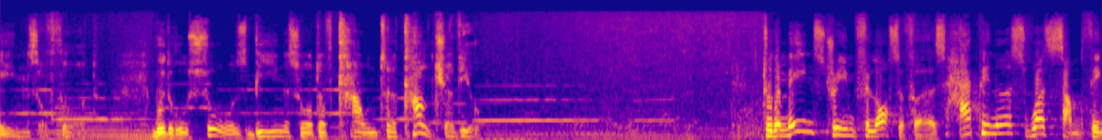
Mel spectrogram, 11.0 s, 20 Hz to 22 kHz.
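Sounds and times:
soft music sustained chord: 0.0s - 9.3s
faint hiss: 0.0s - 11.0s.

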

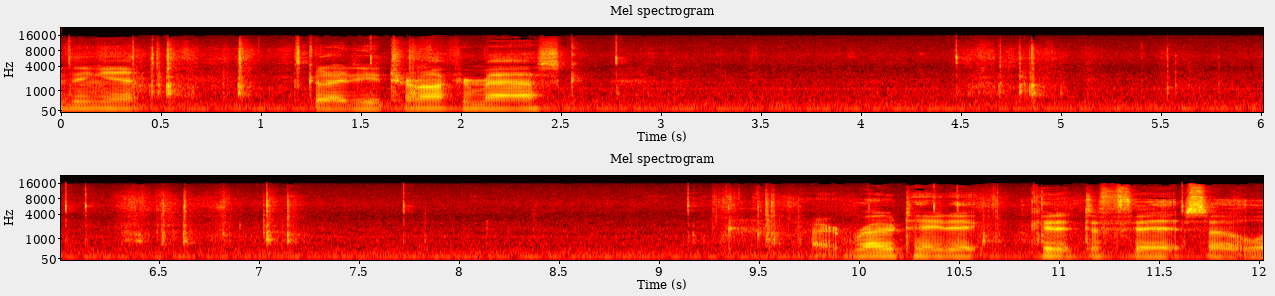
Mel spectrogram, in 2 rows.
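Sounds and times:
steady low hum: 0.0s - 12.0s
computer keyboard keys clicking: 9.2s - 11.0s.

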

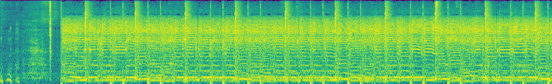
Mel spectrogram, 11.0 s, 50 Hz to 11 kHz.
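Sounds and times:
rock music on radio: 1.2s - 11.0s.

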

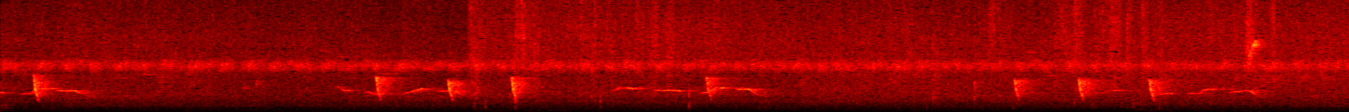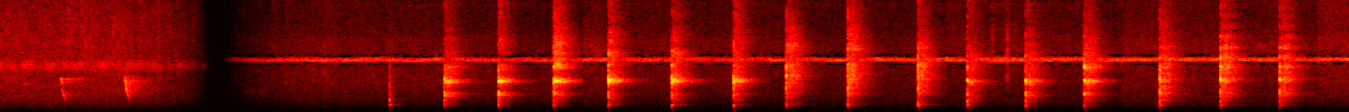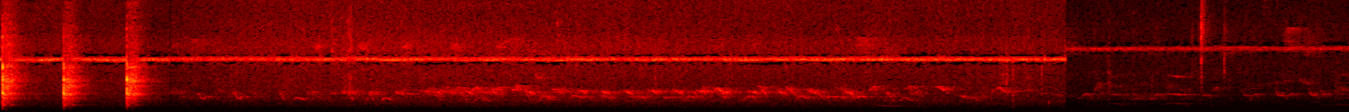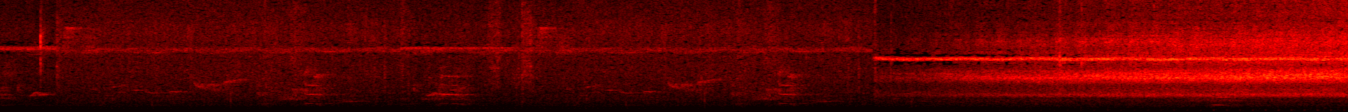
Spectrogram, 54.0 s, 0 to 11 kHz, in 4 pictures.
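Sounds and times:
high insect drone: 0.0s - 53.9s
wooden stake pounded into dirt: 18.0s - 28.5s.

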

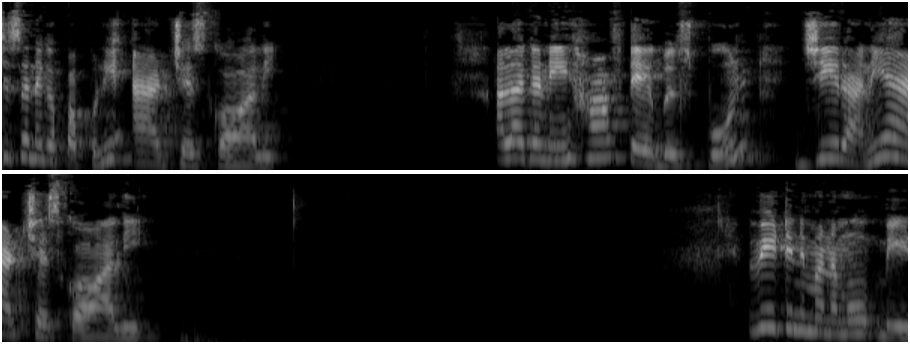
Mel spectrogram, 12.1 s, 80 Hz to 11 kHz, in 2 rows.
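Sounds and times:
soft low thump: 7.2s - 7.7s.

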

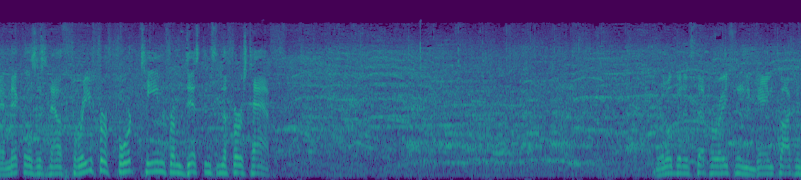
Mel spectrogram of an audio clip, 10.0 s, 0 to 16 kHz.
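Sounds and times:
arena crowd din: 0.0s - 10.0s.

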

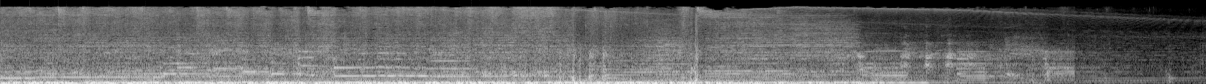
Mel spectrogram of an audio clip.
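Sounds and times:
live rock band music: 0.0s - 11.6s
bass guitar: 0.0s - 12.0s
guitar notes ringing: 0.0s - 12.0s.

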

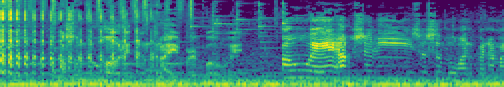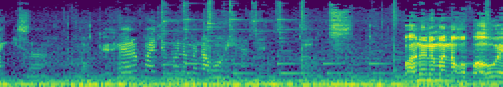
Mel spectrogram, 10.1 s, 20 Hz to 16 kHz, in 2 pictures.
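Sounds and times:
person talking: 0.0s - 1.8s
car interior rumble: 0.0s - 10.0s.

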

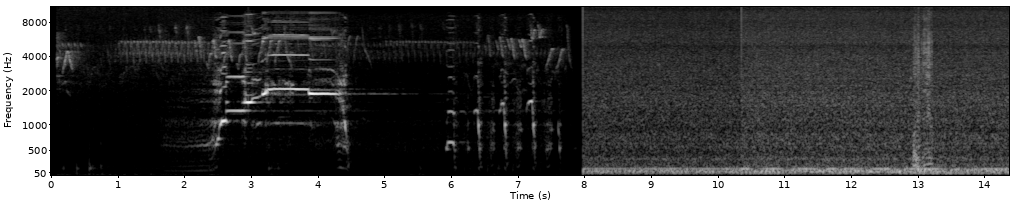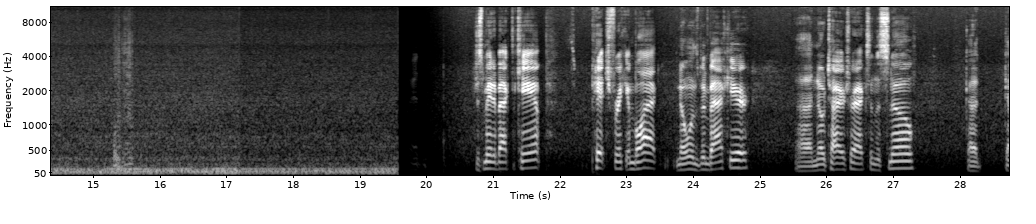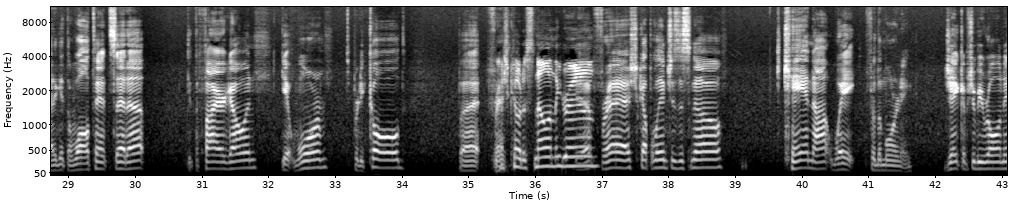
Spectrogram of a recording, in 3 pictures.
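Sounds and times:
vehicle cabin rumble: 8.0s - 19.6s.

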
